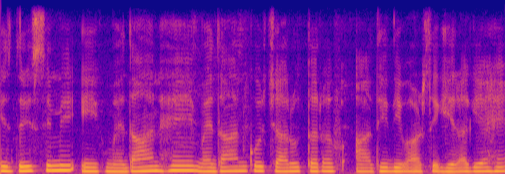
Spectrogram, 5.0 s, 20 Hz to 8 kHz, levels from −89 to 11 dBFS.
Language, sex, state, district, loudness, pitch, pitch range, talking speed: Hindi, female, Goa, North and South Goa, -16 LUFS, 180 Hz, 170-195 Hz, 190 wpm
